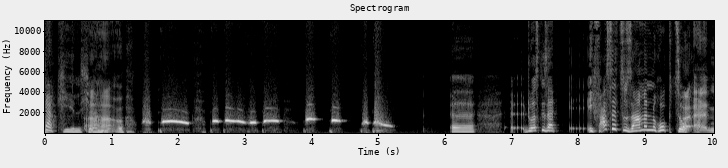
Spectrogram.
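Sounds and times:
speech: 0.0s - 2.5s, 6.1s - 10.0s
person whistling a short bouncy tune: 1.4s - 5.3s.

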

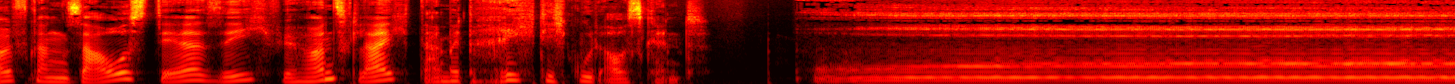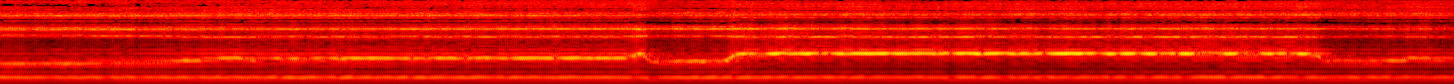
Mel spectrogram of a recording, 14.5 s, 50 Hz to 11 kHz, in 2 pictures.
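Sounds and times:
speech: 0.0s - 6.8s
Mongolian throat singing deep steady drone: 4.0s - 14.5s
bright whistling overtone melody of Mongolian overtone singing: 9.9s - 14.5s.

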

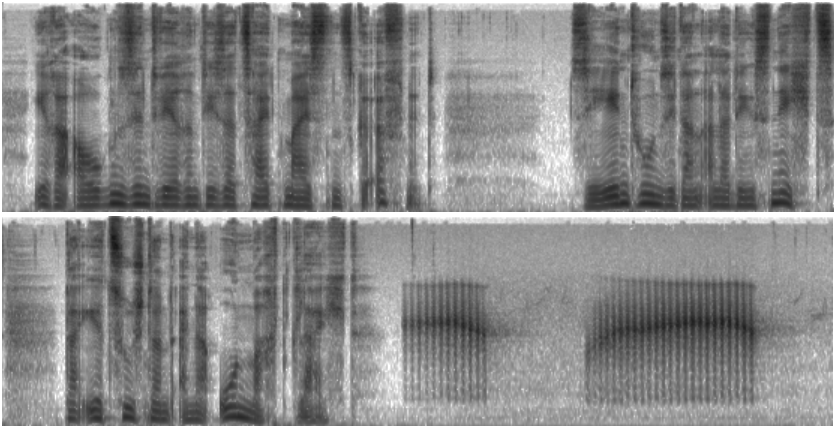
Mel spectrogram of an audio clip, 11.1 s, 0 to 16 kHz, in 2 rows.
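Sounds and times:
speech: 0.2s - 3.2s, 3.8s - 8.4s
frog croaking: 8.2s - 11.0s.

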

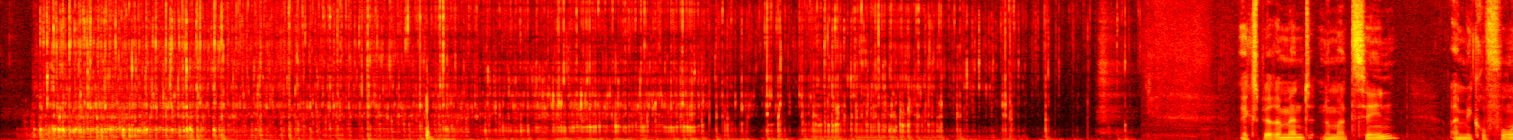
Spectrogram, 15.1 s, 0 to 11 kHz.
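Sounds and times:
water dripping onto a condenser microphone attached to a coffee machine: 0.0s - 11.5s
speech: 12.4s - 15.1s.

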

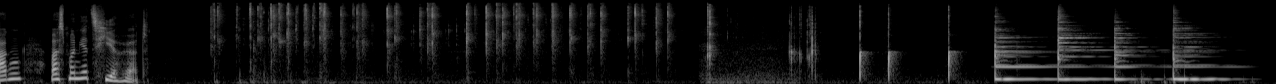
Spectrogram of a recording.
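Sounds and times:
speech: 0.0s - 2.2s
scissors snipping: 2.1s - 7.2s
metal water bottle ringing: 10.0s - 12.6s.

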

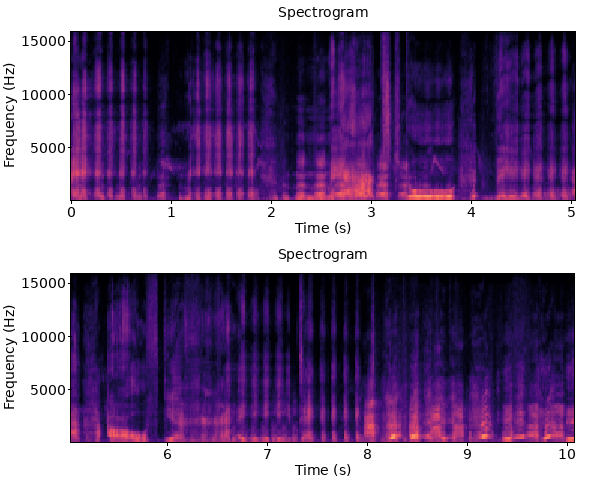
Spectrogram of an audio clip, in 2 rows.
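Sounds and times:
laughter: 0.0s - 1.2s, 1.9s - 5.4s, 6.2s - 10.0s
small young goat bleating: 0.0s - 1.9s, 2.5s - 3.2s, 4.3s - 5.2s
speech: 2.2s - 4.1s.

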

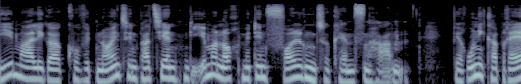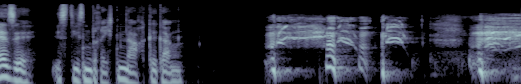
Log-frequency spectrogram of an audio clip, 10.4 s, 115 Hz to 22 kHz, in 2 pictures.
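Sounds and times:
speech: 0.0s - 7.2s, 7.8s - 8.6s, 9.9s - 10.2s
dry harsh hacking coughs: 7.9s - 10.4s.

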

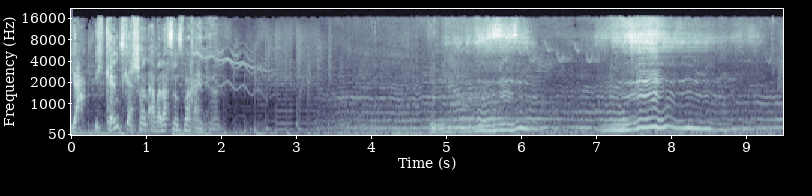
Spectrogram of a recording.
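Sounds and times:
speech: 0.0s - 2.2s, 4.8s - 5.7s
swarm of bees buzzing: 1.4s - 9.4s.

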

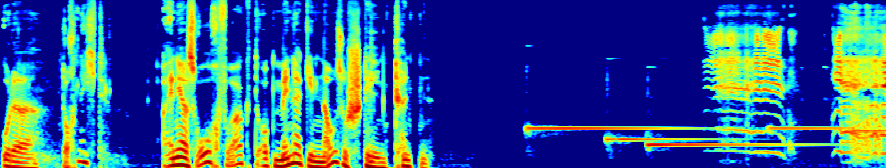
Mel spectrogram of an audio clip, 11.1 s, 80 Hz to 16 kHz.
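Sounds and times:
speech: 0.0s - 1.4s, 2.0s - 5.4s
soft sustained chime-like tones: 6.6s - 11.0s
baby wailing: 8.8s - 11.0s.

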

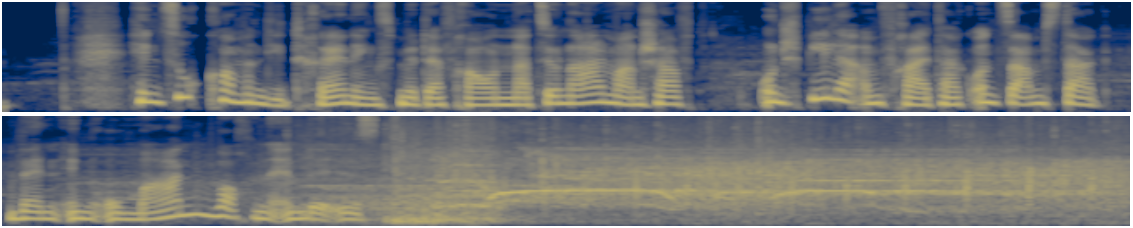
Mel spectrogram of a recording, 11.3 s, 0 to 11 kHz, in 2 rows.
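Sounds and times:
speech: 0.6s - 8.0s
women spectators cheering and clapping at a women's football match in Oman: 6.0s - 11.2s.

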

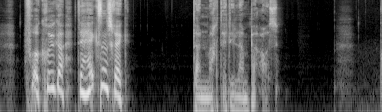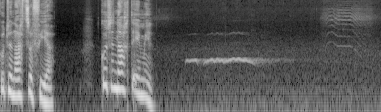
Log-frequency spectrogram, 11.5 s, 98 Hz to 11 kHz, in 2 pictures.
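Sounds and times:
speech: 0.5s - 2.0s, 2.9s - 4.3s, 5.7s - 6.6s, 7.2s - 8.2s
tawny owl hooting at night outside tents: 8.5s - 11.4s.

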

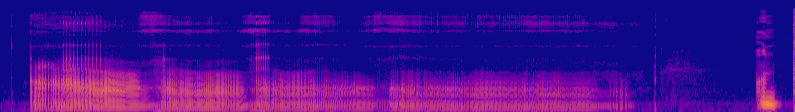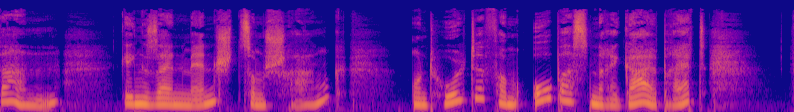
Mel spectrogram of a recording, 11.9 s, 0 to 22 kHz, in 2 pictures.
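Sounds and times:
voice imitating a cat purring contentedly: 0.1s - 4.9s
speech: 5.7s - 11.9s.

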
